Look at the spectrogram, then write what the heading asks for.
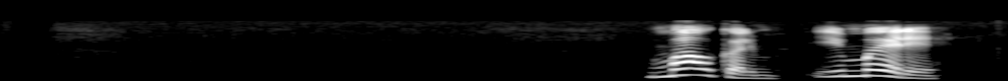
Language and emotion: Russian, neutral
